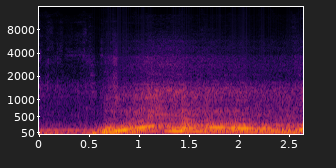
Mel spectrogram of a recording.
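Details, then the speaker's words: 2004 Chevrolet Silverado/Sierra 5.3L V8 on a road drive after replacing the fan clutch with a new ACDelco unit: pulls hard and revs cleanly with no fan whoosh; previously as loud as a dump truck. "Oh yeah, that sounds way better. No more fan whoosh, everybody. We got her. Good deal. Glad that fixed it."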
